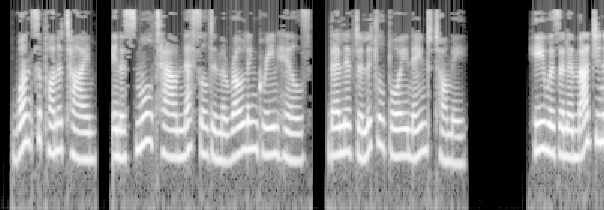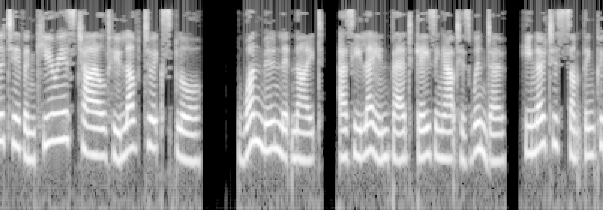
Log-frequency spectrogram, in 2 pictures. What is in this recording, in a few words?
ESL Short Stories for Kids Advanced NORMAL Reading The Midnight Train to Starland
